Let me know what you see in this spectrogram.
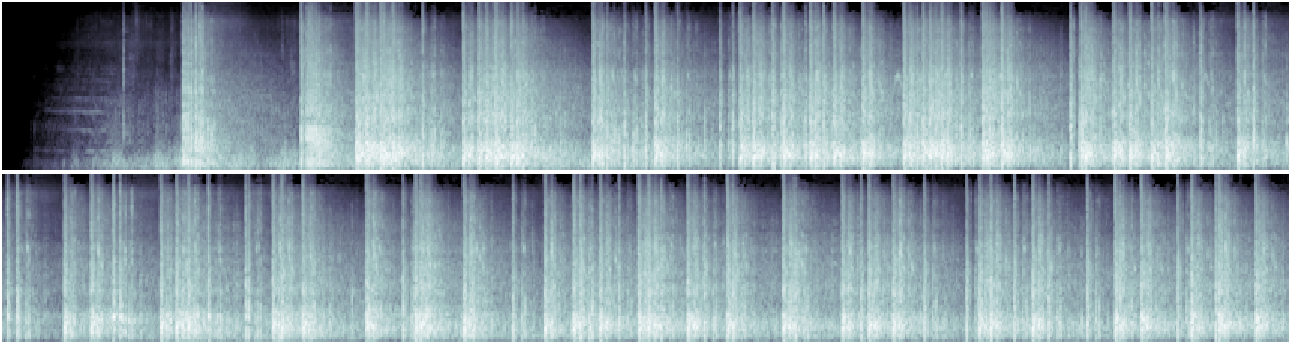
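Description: Royal Fireworks Thunder Flower multi-shot firework going off. A short hiss comes first, then an unbroken, uneven barrage of sharp bangs and cracks, several a second, over a constant fizzing.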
